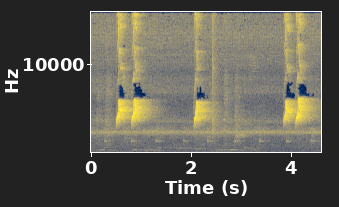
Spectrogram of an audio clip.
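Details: Sunbird lure call for attracting birds: three high, clipped chip bursts, the first doubled, separated by gaps of over a second, with a faint constant hum underneath.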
